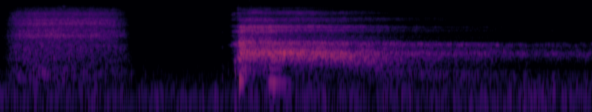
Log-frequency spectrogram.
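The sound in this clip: A deep breath taken during a breathing exercise: a steady breathy inhale, a short held pause, then one long hissing exhale that fades slowly.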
